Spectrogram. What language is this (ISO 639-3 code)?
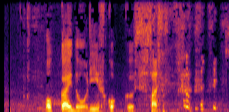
jpn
